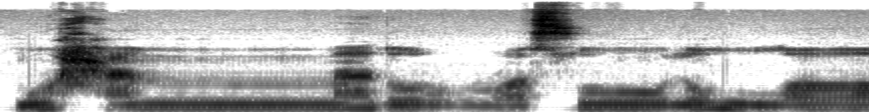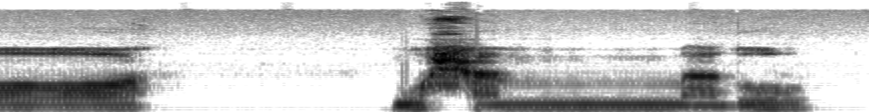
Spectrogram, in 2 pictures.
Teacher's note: इल्लल्लाहु मुहम्मदुर, मीम के ऊपर शद है, गुन्ना करेंगे, आवाज़ को नाक में लेकर जाएंगे और 1 सेकंड लंबा करेंगे · रा के ऊपर ज़बर है, उसको मोटा पढ़ेंगे। रसूलुल्लाह, सीन को भी लंबा करेंगे, वाव मद्दा है, वाव के ऊपर जज़म है, उससे पहले पेश है और अल्लाह के नाम से पहले पेश आ गई है।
